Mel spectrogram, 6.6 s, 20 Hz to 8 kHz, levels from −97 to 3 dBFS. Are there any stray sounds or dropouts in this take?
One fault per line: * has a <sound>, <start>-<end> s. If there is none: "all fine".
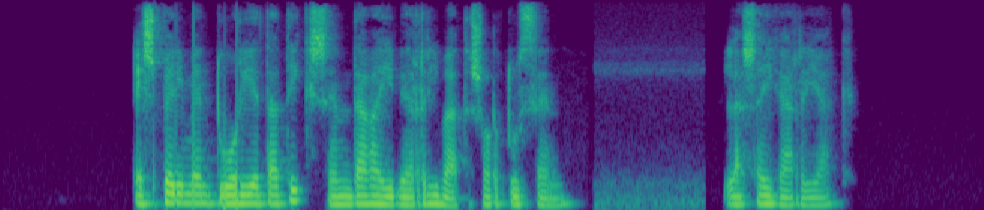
all fine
